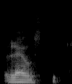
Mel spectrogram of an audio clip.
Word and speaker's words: Levstik: My last name would be pronounced Levstik.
